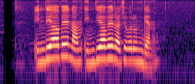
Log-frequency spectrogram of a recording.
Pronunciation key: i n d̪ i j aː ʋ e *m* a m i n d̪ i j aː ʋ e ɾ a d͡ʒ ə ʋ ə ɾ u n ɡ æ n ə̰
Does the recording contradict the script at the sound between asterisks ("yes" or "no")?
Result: yes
